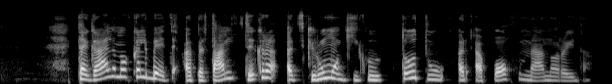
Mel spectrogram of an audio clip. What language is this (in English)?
Lithuanian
